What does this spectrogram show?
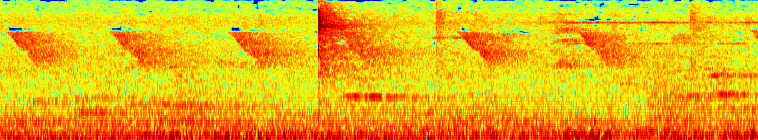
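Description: A bird repeatedly giving a short, high, falling whistle, about once a second. A single sharp click sounds a little past two seconds in.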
